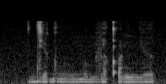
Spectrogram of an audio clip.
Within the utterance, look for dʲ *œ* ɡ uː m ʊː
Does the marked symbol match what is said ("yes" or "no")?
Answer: yes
